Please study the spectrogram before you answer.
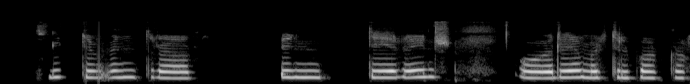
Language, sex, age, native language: Icelandic, female, 11, Icelandic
